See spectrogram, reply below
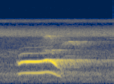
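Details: A single long, nasal note from a collared forest falcon, held level and then dropping away at its end, clear and loud against near silence.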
